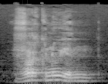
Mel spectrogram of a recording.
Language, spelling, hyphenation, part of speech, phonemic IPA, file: Dutch, verknoeien, ver‧knoe‧ien, verb, /vərˈknui̯ə(n)/, Nl-verknoeien.ogg
- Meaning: to mess up (to botch, bungle)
